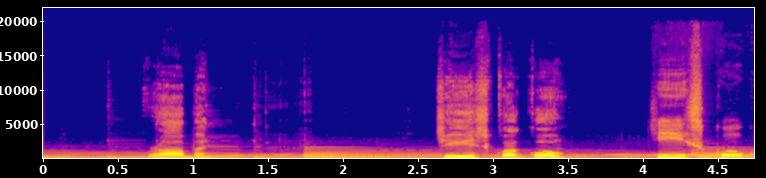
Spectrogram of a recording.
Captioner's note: repeats in Cherokee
